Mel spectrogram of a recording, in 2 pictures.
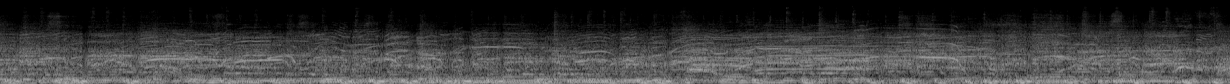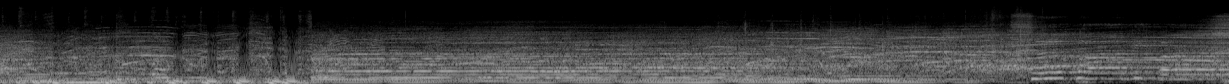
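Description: A large crowd of fans at a concert shouts and cheers continuously, with high screams and whoops layered over a dense roar. About two-thirds of the way through, the crowd noise is overtaken by music.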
